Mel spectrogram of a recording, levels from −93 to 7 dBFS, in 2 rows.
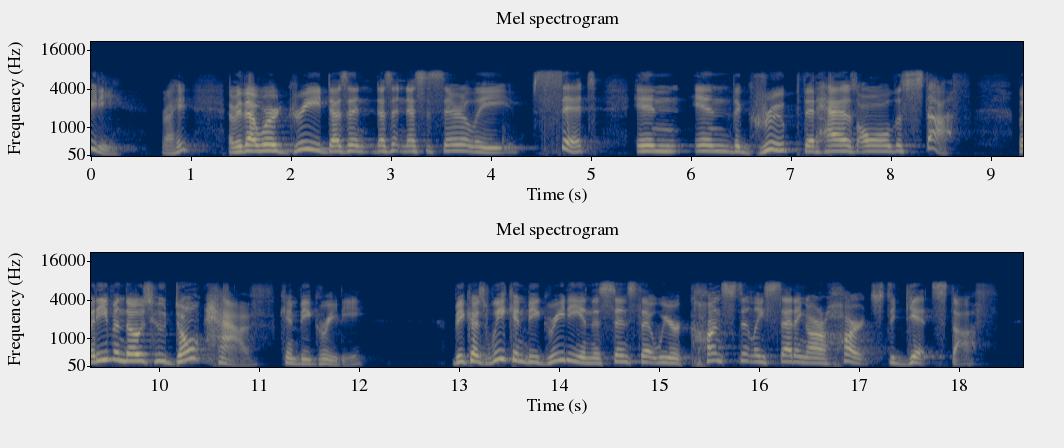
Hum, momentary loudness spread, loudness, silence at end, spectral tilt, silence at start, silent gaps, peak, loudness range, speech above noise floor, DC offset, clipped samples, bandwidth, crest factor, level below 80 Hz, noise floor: none; 14 LU; -32 LUFS; 0.4 s; -4 dB/octave; 0 s; none; -10 dBFS; 3 LU; 53 dB; under 0.1%; under 0.1%; 8.2 kHz; 24 dB; -86 dBFS; -86 dBFS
